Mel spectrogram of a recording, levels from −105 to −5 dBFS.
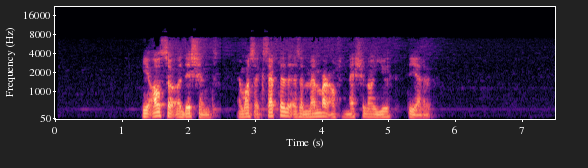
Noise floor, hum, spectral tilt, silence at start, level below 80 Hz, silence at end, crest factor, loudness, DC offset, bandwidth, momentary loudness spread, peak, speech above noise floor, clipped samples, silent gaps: -78 dBFS; none; -7 dB/octave; 1.3 s; -50 dBFS; 1.9 s; 24 dB; -23 LUFS; under 0.1%; 7.4 kHz; 13 LU; -2 dBFS; 56 dB; under 0.1%; none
